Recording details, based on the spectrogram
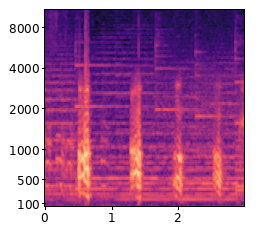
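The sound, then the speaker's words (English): Dogs bark four times at a steady, unhurried pace, each bark short and fairly loud, set against a faint continuous background hum. “Also, if my dogs bark at you, don't worry, they are friends.”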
